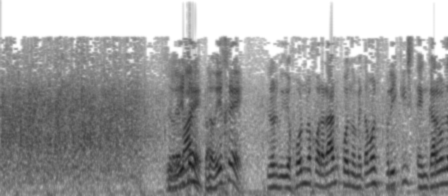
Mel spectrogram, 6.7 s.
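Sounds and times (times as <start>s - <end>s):
whole auditorium applauding: 0.0s - 3.6s
speech: 2.5s - 6.7s.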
